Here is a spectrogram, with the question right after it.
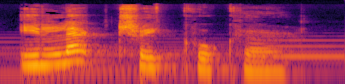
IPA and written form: iˈlek.trɪk ˈkʊk.ər (electric cooker)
